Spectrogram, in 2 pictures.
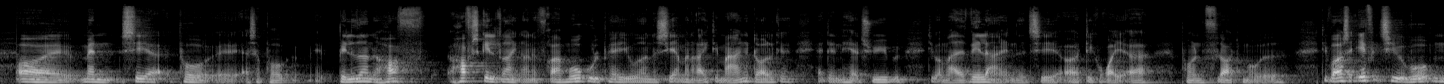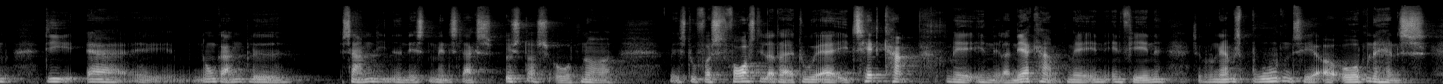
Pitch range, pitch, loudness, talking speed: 105-130 Hz, 115 Hz, -25 LUFS, 160 wpm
